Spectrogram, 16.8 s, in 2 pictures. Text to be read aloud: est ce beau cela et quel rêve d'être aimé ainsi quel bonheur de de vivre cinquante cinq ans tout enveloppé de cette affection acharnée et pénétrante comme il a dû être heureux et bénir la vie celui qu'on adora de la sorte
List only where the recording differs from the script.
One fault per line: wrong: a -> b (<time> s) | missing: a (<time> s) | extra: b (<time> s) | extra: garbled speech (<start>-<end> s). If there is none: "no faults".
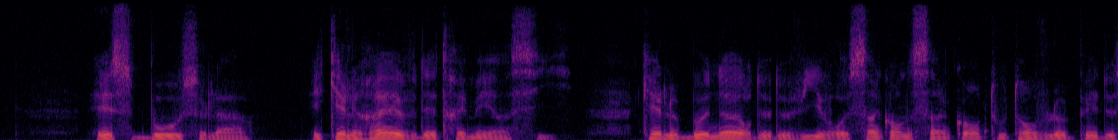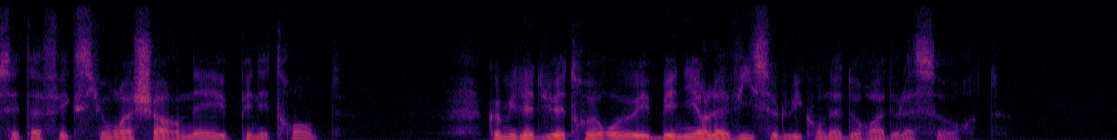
no faults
